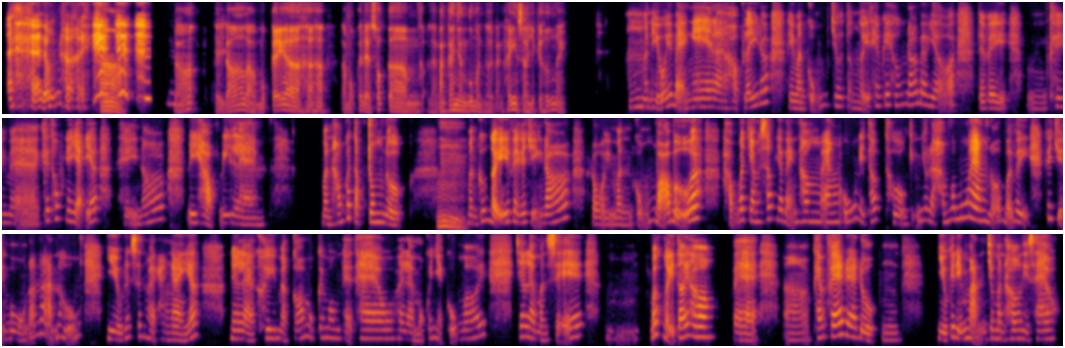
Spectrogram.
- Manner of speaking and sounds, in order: laughing while speaking: "Ờ. Đúng rồi"; tapping; laugh; other background noise
- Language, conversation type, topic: Vietnamese, advice, Làm sao để mình vượt qua cú chia tay đột ngột và xử lý cảm xúc của mình?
